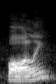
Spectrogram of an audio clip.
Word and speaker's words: pólen: pólen usa a palavra pólen pólen é uma sílaba forte é a penúltima recebeu acento porque porque termina em n é uma penúltima é uma paroxítona terminada em n agora a palavra pólens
